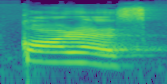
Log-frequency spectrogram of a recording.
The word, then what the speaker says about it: chorus: me tell you that it is not sure us it is chorus chorus not Joy it's not Choy it's Kaw chorus I hope you got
